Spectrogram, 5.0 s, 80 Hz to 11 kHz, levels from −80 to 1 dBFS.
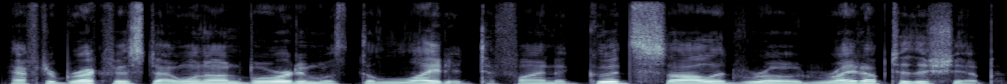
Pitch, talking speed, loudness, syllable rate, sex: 140 Hz, 240 wpm, -16 LUFS, 5.1 syllables/s, male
